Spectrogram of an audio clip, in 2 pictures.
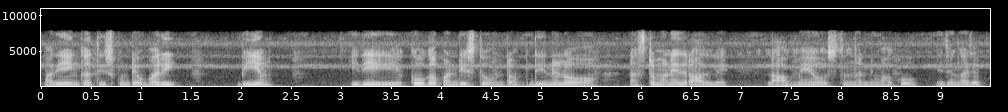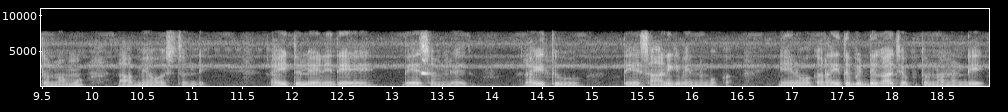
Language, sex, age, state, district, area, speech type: Telugu, male, 45-60, Andhra Pradesh, Chittoor, urban, spontaneous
